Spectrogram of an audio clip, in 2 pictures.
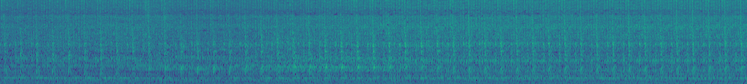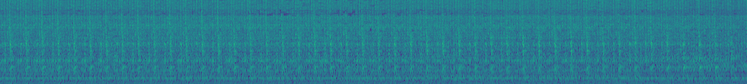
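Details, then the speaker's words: Blown-up Cummins diesel truck engine with rod knock and blow-by, smoking: sharp steady bottom-end knock about three per second over the idle, runs surprisingly smooth but hates starting. Rod knock. "bottom end knock it sucks it's surprising how smooth it runs but it is not happy about ever firing up"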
